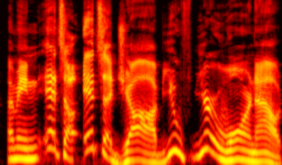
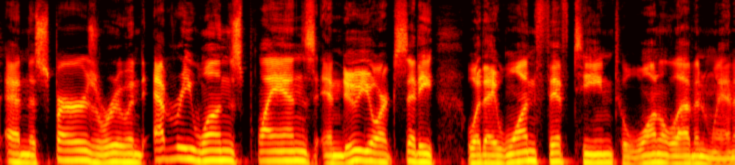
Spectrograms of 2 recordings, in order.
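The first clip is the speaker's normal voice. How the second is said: ordinary talk, nothing marked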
